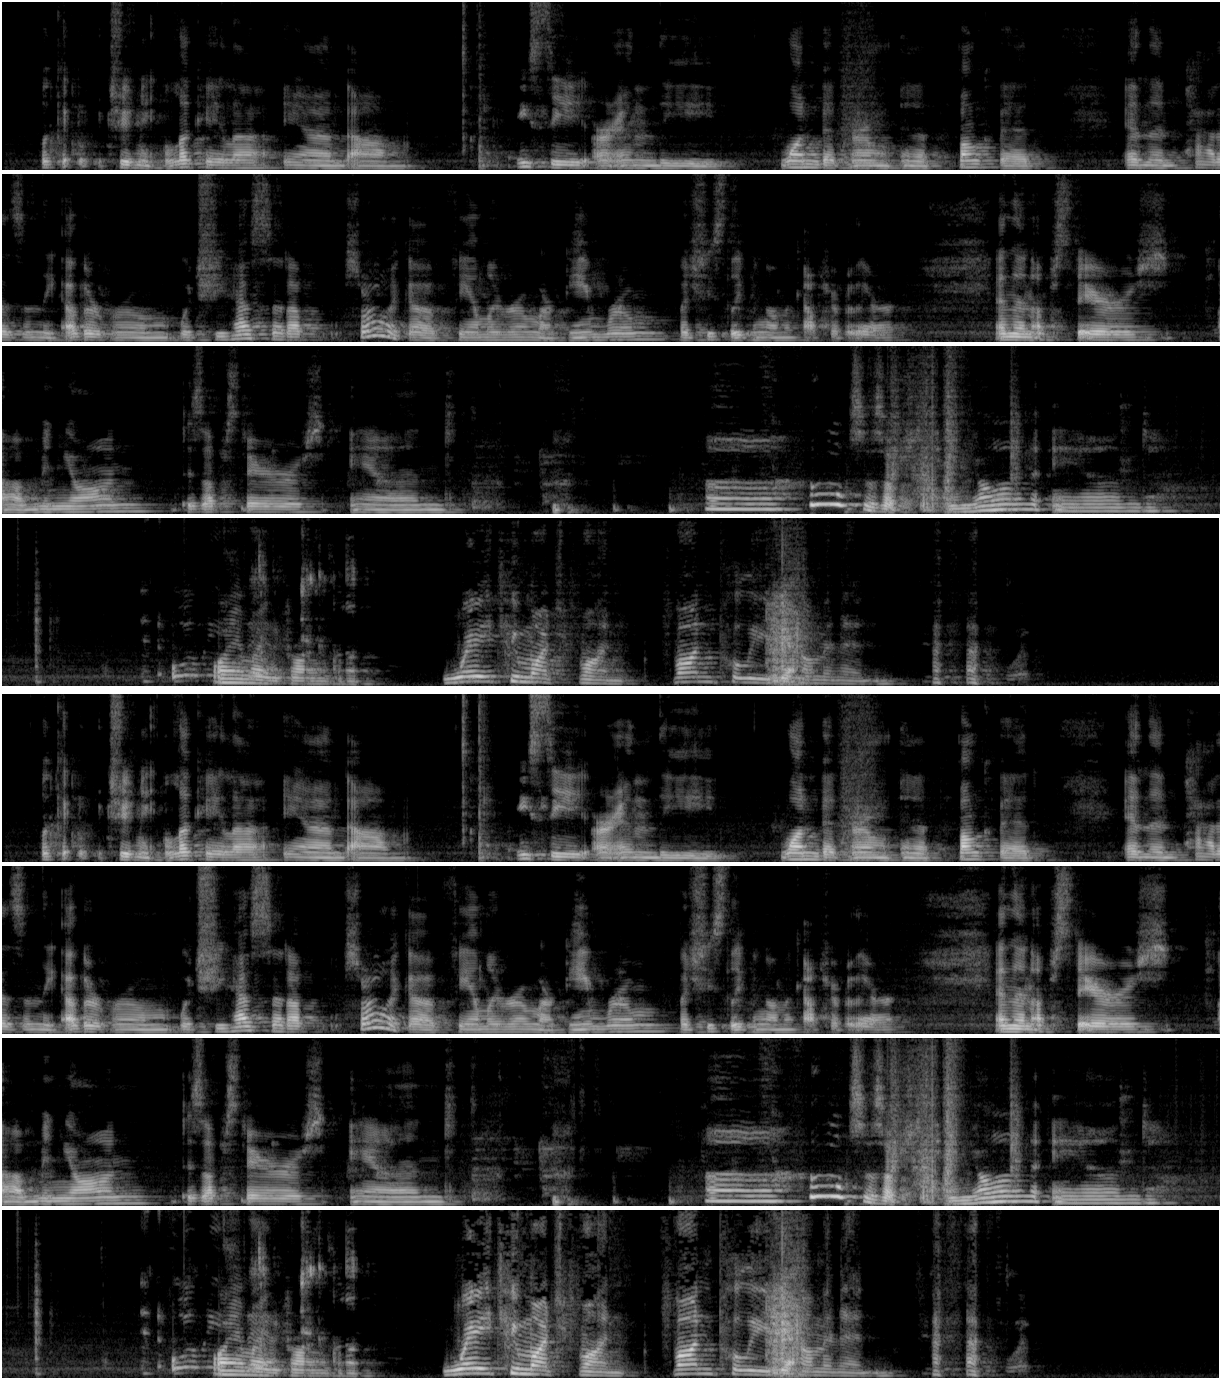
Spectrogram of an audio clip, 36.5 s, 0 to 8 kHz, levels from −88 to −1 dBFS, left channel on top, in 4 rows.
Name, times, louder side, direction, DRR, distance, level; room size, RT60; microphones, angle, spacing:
voice 1, 0.4-3.0 3.9-5.4 5.8-7.7 8.4-11.4 11.7-15.8 16.1-17.9 18.3-21.6 22.4-22.5 23.5-27.1 29.0-30.1 33.1-33.5, right 3 dB, 30° right, 1.2 m, -31 dB
voice 2, 3.6-3.9 12.6-12.7 18.2-18.4 21.8-22.0 22.3-22.5 28.4-29.5 34.3-35.1, right 4 dB, 55° right, 1.1 m, -43 dB
voice 3, 30.7-32.1 32.4-34.1 34.4-34.8, right 5 dB, 75° right, 0.7 m, -29 dB
27.0 x 19.5 x 2.5 m
head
